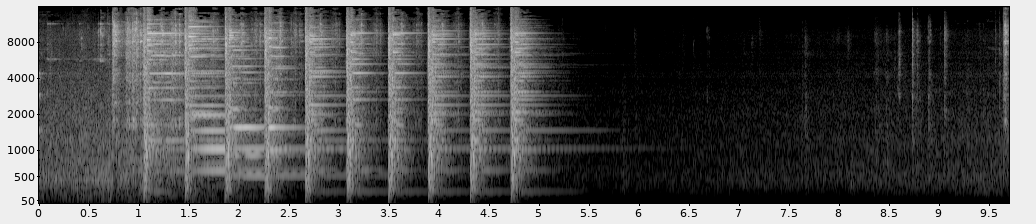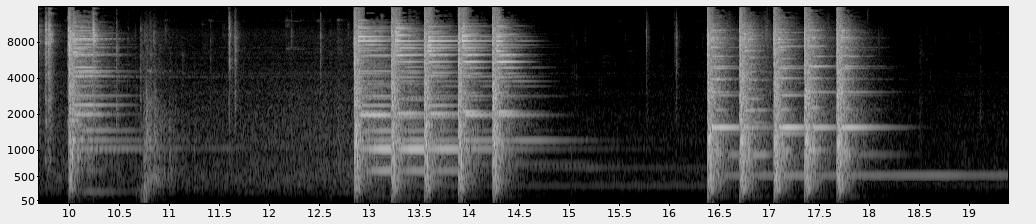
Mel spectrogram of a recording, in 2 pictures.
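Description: Bullets strike metal targets with a ringing clang.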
